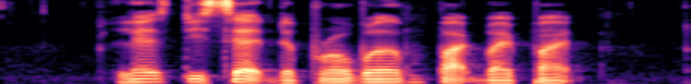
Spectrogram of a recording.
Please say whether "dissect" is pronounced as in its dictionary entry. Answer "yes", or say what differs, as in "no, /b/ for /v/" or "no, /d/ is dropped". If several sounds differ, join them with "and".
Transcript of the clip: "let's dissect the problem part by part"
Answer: no, /k/ is dropped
